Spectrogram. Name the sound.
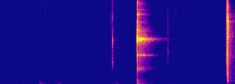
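shot glasses clinking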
